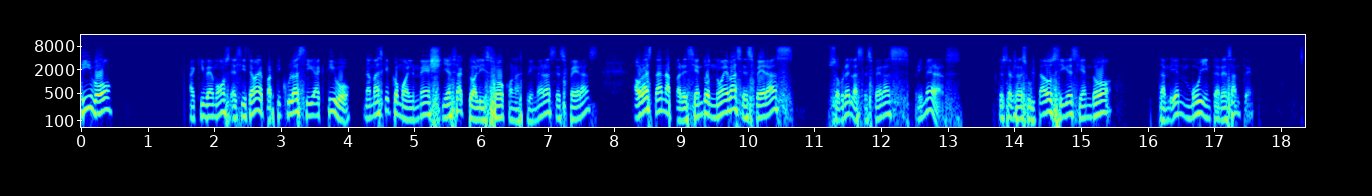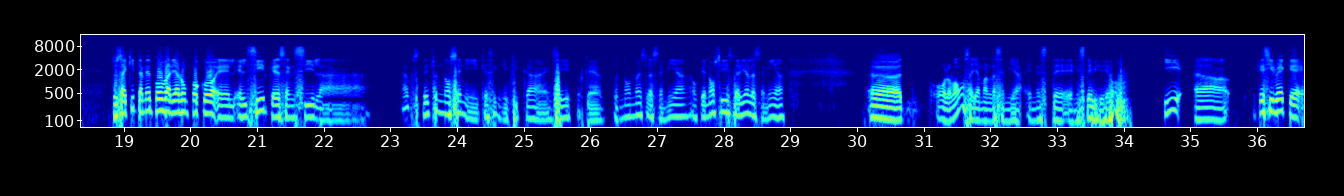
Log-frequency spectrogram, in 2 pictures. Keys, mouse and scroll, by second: 1.8-3.3 middle drag, 3.3-5.1 drag, 31.4 KP_0, 32.2 KP_Enter.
